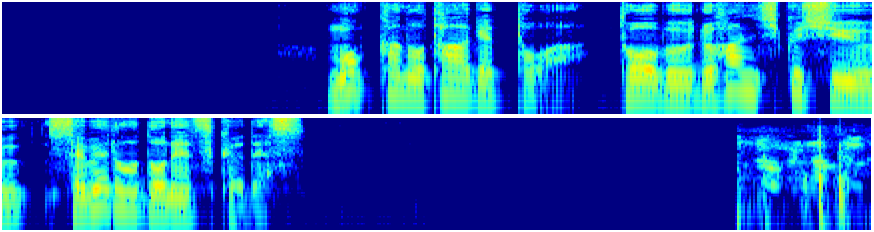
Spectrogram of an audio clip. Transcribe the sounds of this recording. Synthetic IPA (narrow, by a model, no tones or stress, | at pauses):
mo̞kːano̞t̪aːɡe̞t̪ːo̞̰βa̰t̪o̞ːbɯ̟ɾɯ̟ɦãɰ̃ɕi̥kɯ̟ɕɨːse̞be̞ɾo̞d̪o̞ne̞sɨ̥kɯ̟d̪e̞sɨ̥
